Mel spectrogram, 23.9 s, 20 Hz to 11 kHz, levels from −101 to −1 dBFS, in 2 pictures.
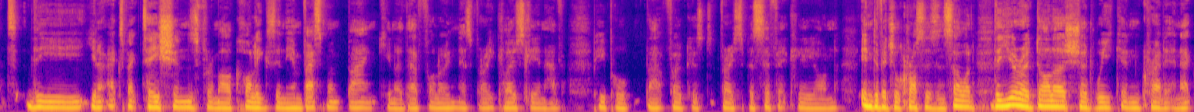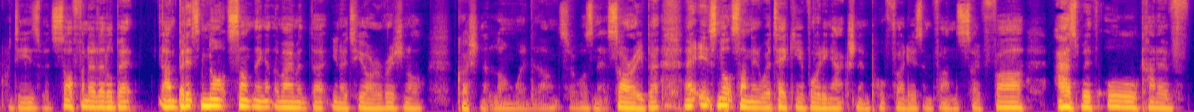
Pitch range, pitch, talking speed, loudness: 105-125 Hz, 115 Hz, 215 wpm, -19 LUFS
